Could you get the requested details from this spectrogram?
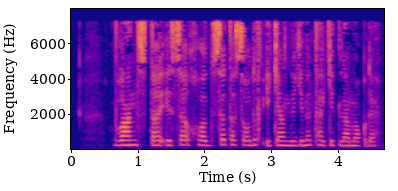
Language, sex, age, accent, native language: Uzbek, female, 18-24, Namangan, Uzbek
